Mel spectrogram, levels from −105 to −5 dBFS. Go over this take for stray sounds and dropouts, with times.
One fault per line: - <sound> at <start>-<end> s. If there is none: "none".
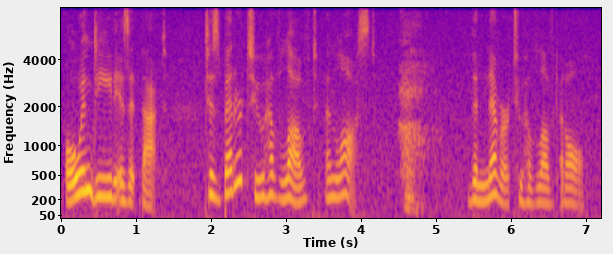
- sigh at 4.5-5.1 s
